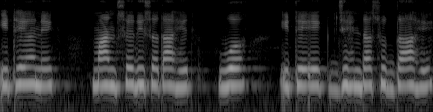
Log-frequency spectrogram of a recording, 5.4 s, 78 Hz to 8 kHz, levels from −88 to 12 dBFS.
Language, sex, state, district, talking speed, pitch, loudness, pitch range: Marathi, female, Maharashtra, Sindhudurg, 120 wpm, 235 Hz, -37 LUFS, 230-235 Hz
